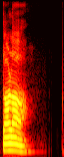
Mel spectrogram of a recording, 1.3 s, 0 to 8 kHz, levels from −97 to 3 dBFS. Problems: none marked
